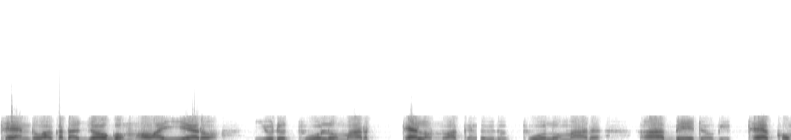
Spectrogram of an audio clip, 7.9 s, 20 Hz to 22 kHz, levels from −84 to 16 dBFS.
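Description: From start to finish the speech carries the Bluetooth CVSD headset codec, and its damage is plainly audible. The sound is confined to roughly 200 Hz to 3.4 kHz, which fits a 64 kbps CVSD link. The one-bit delta modulator's adaptive step can't keep up with fast, loud high content, so sibilants turn scratchy and a granular hiss sits under everything. A plain telephone band-limit would sound dull but clean. This codec's rough, grainy texture is what gives it away.

Between 4.76 and 4.83 s comes unconcealed Bluetooth headset packet loss. About 45 ms of audio drops out, which points to several consecutive headset packets failing to arrive and being replaced with silence or an idle pattern rather than patched over. The hole has hard edges and the speech resumes quieter for a moment while the CVSD step size recovers. Network jitter-buffer concealment would smear or repeat sound to cover a gap like this, whereas this one is simply a clean, abrupt cut.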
